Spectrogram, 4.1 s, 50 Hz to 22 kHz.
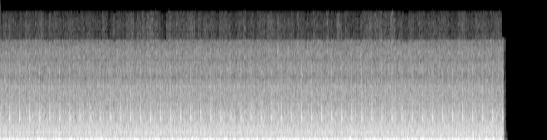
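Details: Range Rover Vogue TDV8 diesel after no-crank no-start repair, reassembled: steady even rumble with dense uniform clatter and no stumbling; runs cleanly after starting.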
